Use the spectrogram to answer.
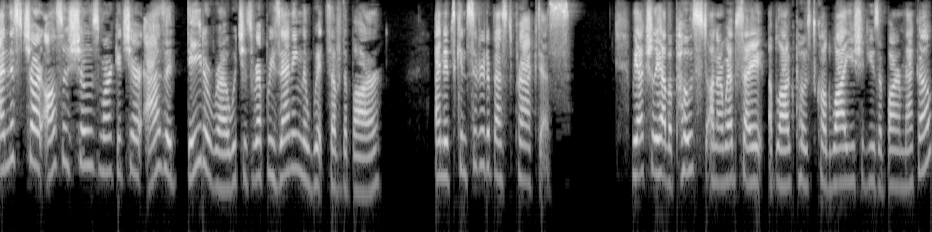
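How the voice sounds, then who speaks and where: Fairly high in pitch, a woman speaks with a bright, sharp tone, ordinary pitch variation and a moderate pace. The sound is dry and close with no echo, over a quiet background. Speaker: software trainer. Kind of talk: webinar tutorial. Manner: halting.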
